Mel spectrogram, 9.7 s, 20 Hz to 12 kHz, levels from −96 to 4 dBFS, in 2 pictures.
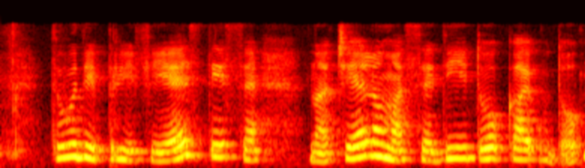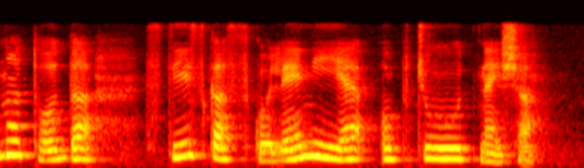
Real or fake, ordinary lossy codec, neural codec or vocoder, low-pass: real; none; none; 7.2 kHz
